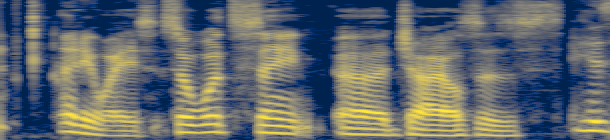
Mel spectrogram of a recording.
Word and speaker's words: Giles: So it's definitely Giles and not Guiles. Like definitely not a hard G.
